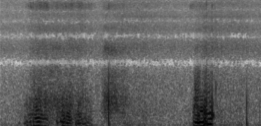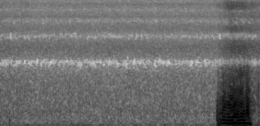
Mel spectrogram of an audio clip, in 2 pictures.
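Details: Sleeping dog with a twitching nose: short, low, fluttering snores a few seconds apart in a quiet room, said to sound like a fart; ordinary snoring.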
